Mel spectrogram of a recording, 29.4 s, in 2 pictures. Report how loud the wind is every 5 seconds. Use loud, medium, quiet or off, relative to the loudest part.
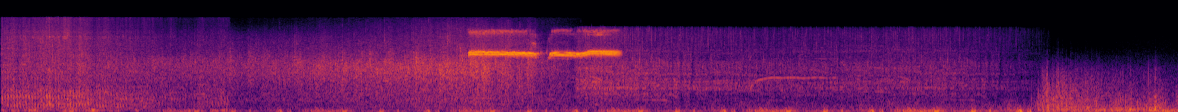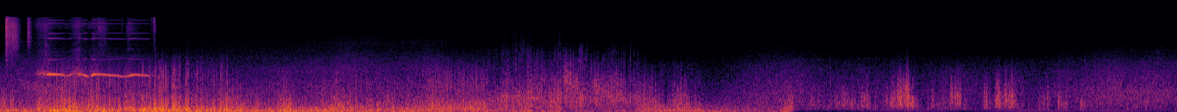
quiet, quiet, medium, loud, medium, medium.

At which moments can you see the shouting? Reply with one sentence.
The shouting can't be heard in this clip.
